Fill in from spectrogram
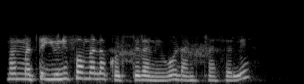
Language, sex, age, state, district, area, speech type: Kannada, female, 18-30, Karnataka, Shimoga, rural, conversation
